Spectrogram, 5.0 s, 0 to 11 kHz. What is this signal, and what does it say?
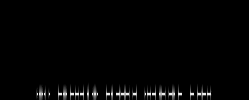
Morse code, heard as a keyed tone, about 50 wpm, 700 Hz. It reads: HE DOES NOT WANT TO
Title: Sets of 5 Words 50wpm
